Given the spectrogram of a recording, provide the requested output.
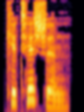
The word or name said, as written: Kittitian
